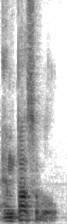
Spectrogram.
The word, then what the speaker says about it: impossible: Impossible. Y no hay problema porque mi énfasis está en el principio.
